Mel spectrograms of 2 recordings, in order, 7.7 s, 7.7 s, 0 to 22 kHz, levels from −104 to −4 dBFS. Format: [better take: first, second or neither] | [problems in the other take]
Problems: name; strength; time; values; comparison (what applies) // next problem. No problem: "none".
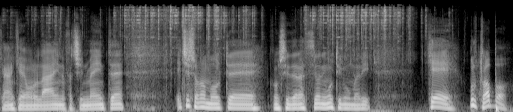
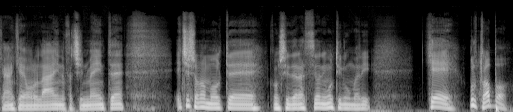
second | jangling keys; noticeable; from 0.5 to 6.5 s; peak 5 dB below the speech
